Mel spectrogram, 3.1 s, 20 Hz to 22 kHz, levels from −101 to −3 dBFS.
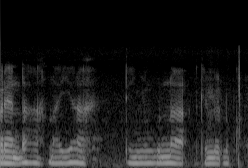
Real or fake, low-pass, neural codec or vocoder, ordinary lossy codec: real; 7.2 kHz; none; none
